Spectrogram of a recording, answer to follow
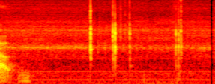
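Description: A quiet room with a steady low hum and a few small, sharp clicks and taps, a cluster about a second in and another near the end, just after the last word of speech.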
